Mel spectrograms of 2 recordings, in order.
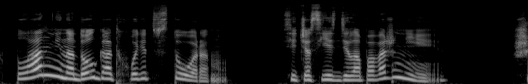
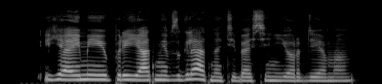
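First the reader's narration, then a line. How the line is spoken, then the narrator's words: Reluctant mumbling king. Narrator (Russian): неохотно промямлил испанский король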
